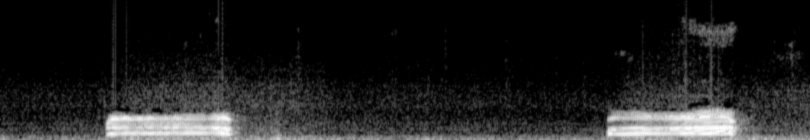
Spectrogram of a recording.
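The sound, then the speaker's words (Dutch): Two drawn-out croaks of a toad at night, each lasting just over half a second and separated by a long pause, with a buzzy, wavering, mid-pitched tone that stands out clearly against a quiet background. “Maar ik denk, zit er nou een pad bij mij?”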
